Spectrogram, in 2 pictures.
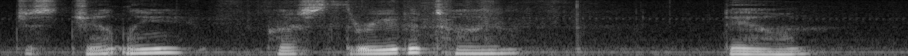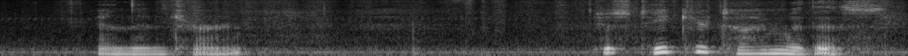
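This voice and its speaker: A woman hosting a craft tutorial, explaining each step gently and unhurriedly, sometimes dropping to a soft whisper as she works. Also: on the low side, lively intonation, takes it slowly, vocal fry, long pauses, a little hiss or hum.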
